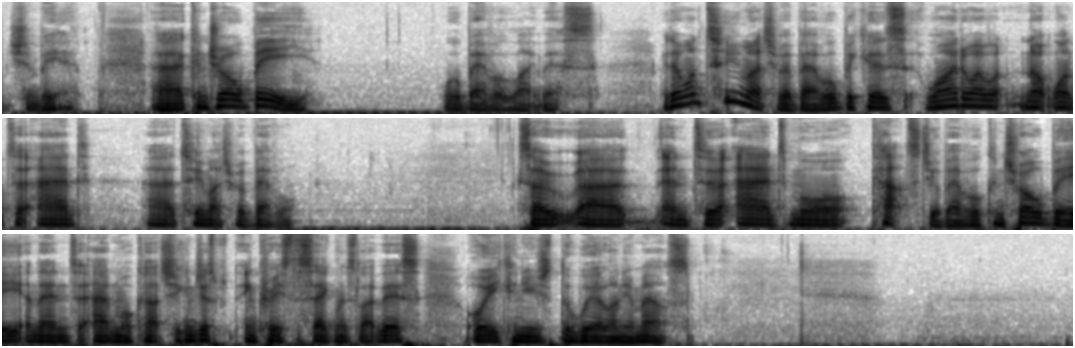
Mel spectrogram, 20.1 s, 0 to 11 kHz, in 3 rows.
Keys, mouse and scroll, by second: 1.2 ctrl+b, 7.9-11.0 middle drag, 14.8-20.0 drag.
